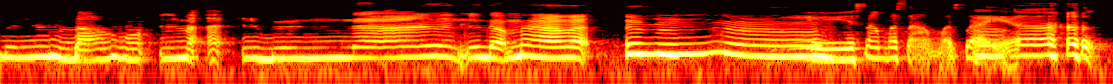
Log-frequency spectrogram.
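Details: Young woman with cerebral palsy and speech difficulty since childhood: dysarthria (cerebral palsy).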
